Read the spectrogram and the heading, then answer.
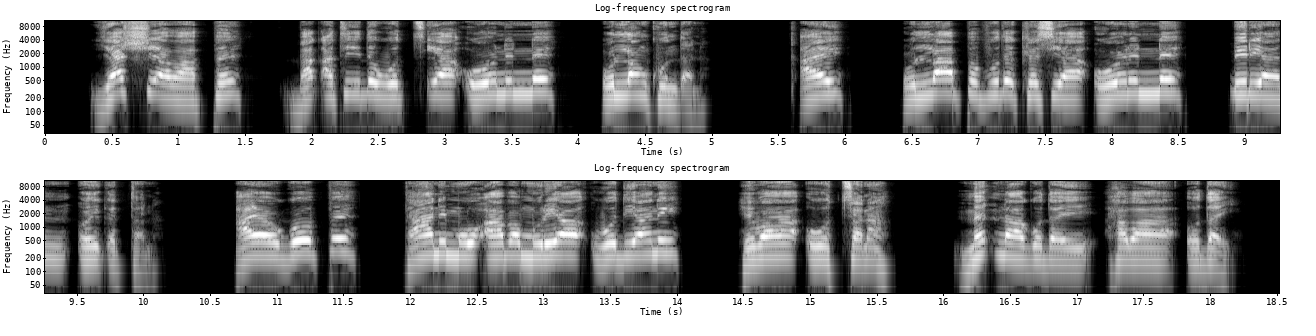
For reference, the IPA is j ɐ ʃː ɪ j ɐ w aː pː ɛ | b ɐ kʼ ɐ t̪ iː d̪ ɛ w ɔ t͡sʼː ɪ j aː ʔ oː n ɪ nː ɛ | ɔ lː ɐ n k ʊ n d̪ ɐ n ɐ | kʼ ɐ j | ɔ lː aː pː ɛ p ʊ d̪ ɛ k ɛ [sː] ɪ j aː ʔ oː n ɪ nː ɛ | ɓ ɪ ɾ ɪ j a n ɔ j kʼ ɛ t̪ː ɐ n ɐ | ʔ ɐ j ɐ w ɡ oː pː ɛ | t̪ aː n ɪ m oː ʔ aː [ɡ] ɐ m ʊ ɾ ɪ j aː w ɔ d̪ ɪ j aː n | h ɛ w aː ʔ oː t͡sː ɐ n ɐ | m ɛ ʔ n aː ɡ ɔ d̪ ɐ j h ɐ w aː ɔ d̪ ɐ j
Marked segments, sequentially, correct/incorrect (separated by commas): incorrect, incorrect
